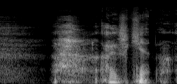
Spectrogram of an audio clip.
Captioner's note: sighs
